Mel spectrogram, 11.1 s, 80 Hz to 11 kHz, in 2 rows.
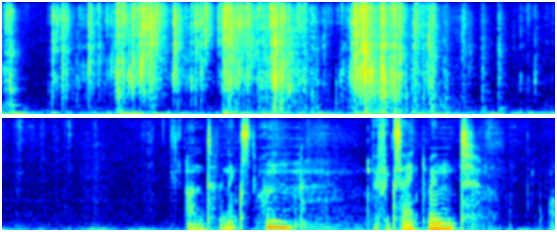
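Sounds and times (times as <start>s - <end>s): foil wrapper crinkling: 0.0s - 5.5s.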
